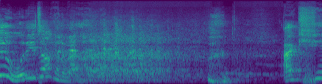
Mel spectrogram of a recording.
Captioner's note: audience laughing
